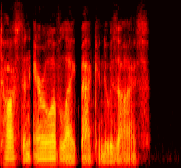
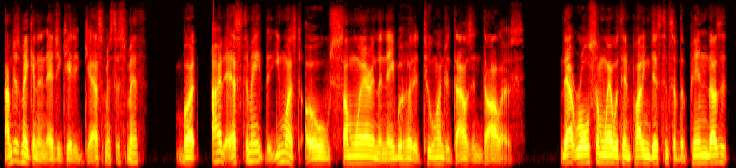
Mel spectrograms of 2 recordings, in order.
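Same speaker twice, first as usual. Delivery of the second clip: put-on a tabloid reporter pleads his long trip, loud Brooklyn accent; 3 semitones higher, 9 dB louder than usual. A narrator's reading. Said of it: "He had a flat city accent as well".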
